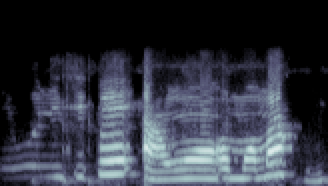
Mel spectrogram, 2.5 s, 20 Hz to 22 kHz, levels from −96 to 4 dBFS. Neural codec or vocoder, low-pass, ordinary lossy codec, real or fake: none; 7.2 kHz; Opus, 24 kbps; real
